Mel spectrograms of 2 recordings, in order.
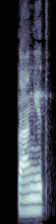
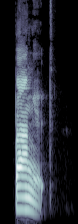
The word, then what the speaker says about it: pangit: just like the word pangit. Tagalog neutral adjectives can be placed either before the noun or after the noun. For instance, pangit na basura, pangit na basura, pangit na basura.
